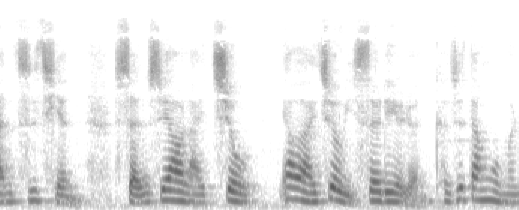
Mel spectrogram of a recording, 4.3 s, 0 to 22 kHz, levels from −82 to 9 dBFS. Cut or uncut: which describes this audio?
cut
